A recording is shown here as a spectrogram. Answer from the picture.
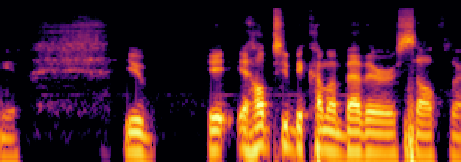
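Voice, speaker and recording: A man with a Canadian accent speaks at a medium pitch. The sound is dry and close with no echo, and the recording is very clean with a silent background. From Toronto, Canada. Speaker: community repair volunteer. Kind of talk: panel interview.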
